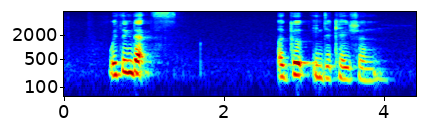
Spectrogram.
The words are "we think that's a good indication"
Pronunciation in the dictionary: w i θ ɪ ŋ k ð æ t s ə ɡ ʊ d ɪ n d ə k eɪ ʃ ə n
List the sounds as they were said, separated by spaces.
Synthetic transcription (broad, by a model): w i θ ɪ ŋ k ð æ t s ə ɡ ʊ d ɪ n d ə k eɪ ʃ ə n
